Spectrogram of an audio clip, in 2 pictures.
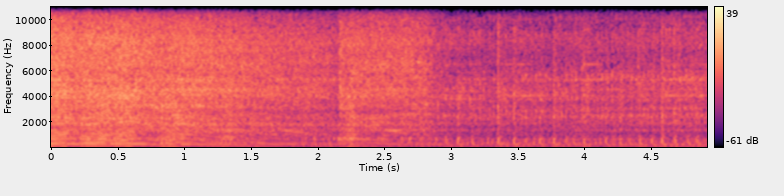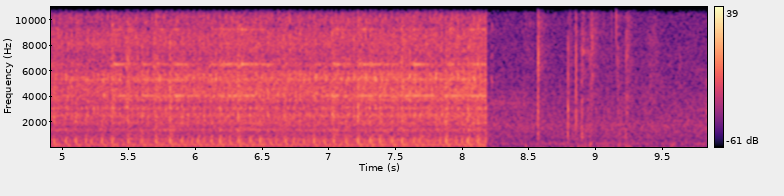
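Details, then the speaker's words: Stihl 009L chainsaw after fuel line and oiler work: revs high and buzzy, bogs steadily under load while cutting, recovers cleanly, then shuts down; it runs, oils and cuts well. "I don't know if you could hear me because I didn't have my microphone. It runs, it cuts, it oils, it cuts amazing."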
